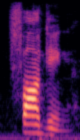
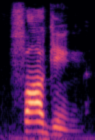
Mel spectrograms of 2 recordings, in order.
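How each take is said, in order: The two takes are said the same way.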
